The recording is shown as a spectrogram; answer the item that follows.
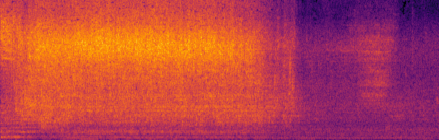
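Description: Wall-hung commercial toilet flushed by a chrome manual flushometer valve: a loud rush of water that starts right away and lasts about five seconds, then dies down to a quieter trickle about six seconds in.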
